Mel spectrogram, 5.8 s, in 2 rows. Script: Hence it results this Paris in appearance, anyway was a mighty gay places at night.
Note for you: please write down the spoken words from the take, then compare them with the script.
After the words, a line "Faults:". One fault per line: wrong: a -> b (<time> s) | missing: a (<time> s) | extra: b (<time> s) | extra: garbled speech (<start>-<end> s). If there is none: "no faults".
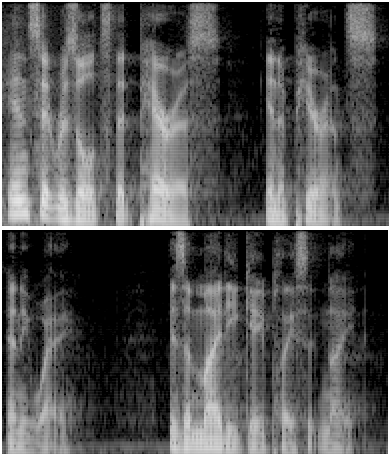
Hence it results that Paris in appearance, anyway is a mighty gay place at night.
Faults:
wrong: this -> that (0.8 s)
wrong: was -> is (4.2 s)
wrong: places -> place (4.9 s)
